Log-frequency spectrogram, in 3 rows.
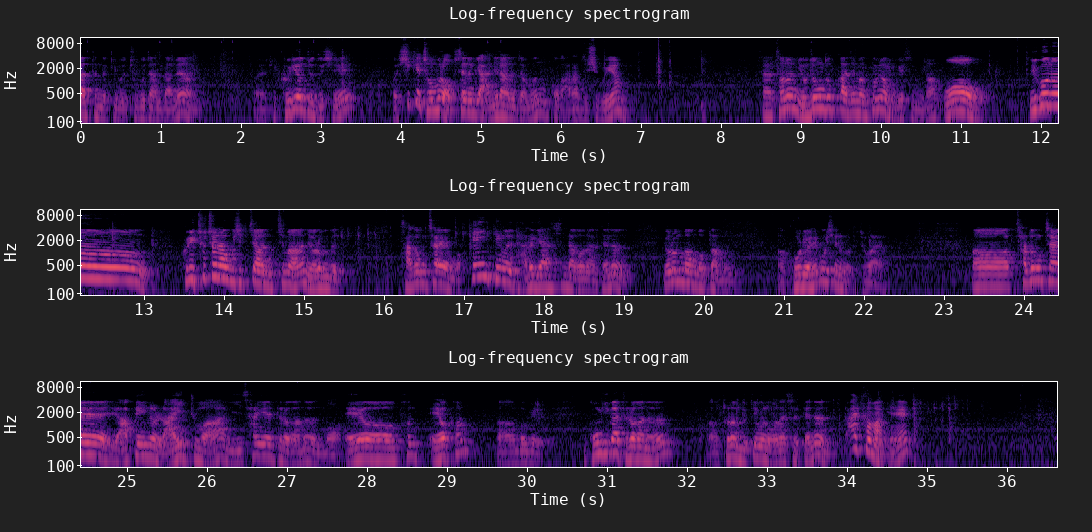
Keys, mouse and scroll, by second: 9.7-11.7 middle drag, 14.7-22.7 middle drag, 35.0 KP_1, 36.4-36.6 scroll up 3.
